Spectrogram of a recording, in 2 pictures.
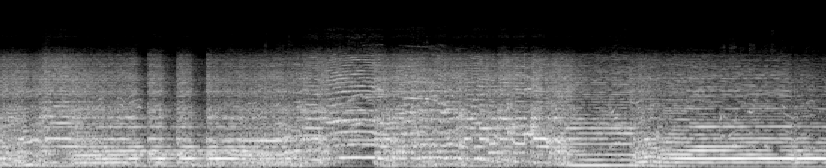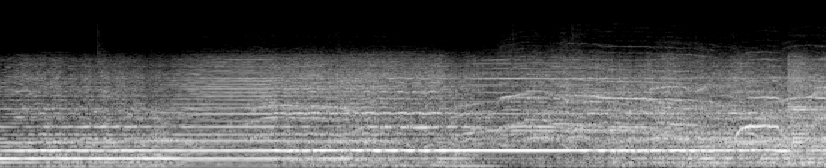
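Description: Electric guitar solo played live on a Gibson Les Paul through an amplifier: quick runs of notes at first, then long held notes, one ringing on for about ten seconds.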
